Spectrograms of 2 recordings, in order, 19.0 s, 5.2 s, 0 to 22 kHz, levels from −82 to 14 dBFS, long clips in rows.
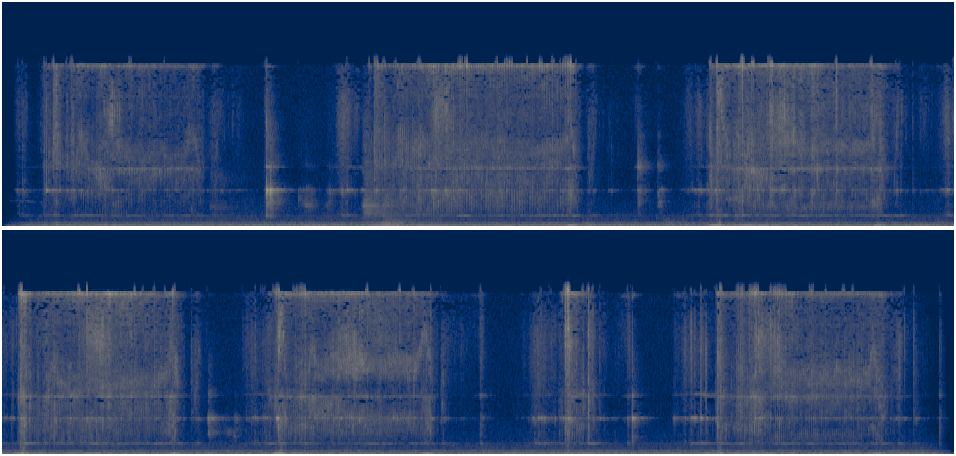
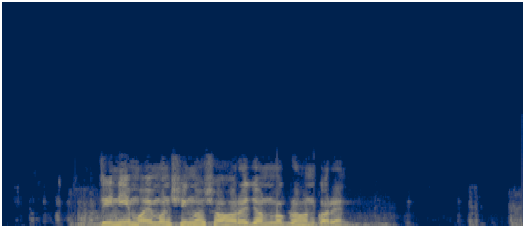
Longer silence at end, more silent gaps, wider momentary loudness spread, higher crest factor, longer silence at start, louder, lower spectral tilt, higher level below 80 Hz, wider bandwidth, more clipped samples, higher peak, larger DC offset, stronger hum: about the same, 0.05 s vs 0 s; neither; first, 16 LU vs 10 LU; first, 32 dB vs 14 dB; second, 0.05 s vs 0.75 s; second, -33 LUFS vs -13 LUFS; second, -2 dB/octave vs -6.5 dB/octave; first, -44 dBFS vs -56 dBFS; first, 17 kHz vs 7.2 kHz; neither; about the same, -4 dBFS vs -2 dBFS; neither; neither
